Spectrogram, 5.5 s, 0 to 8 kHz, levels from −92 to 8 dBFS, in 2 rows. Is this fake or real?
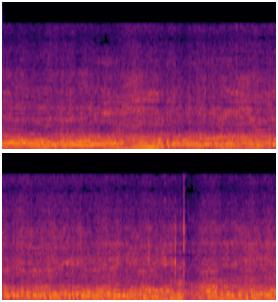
fake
